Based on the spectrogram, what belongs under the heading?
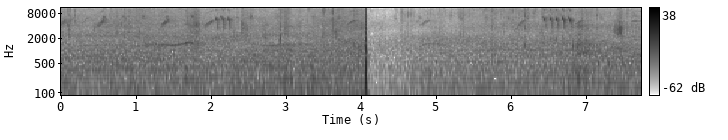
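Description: Small birds chirping and whistling in short, scattered calls, with quick trills of high notes. One sharp click about four seconds in.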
